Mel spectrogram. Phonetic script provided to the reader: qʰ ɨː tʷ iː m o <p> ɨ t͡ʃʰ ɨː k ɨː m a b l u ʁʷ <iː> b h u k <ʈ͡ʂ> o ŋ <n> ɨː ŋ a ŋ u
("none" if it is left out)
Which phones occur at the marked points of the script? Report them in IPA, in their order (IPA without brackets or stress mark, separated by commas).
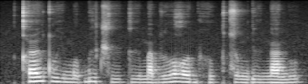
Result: ɓ, ɨː, t͡s, ɗ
